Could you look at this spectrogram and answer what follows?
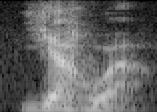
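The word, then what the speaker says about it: Yahweh: Sekarang Jehovah atau seperti yang kita ketahui pengucapan yang benar adalah Yahwa.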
